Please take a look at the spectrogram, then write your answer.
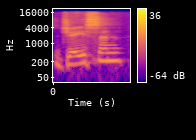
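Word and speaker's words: Jashin: Now, can we bring the card back up to introduce Jason? Because the spelling of your name is different. It's very unique. It's J-A-S-H-I-N. Yes. But it's pronounced Jason.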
